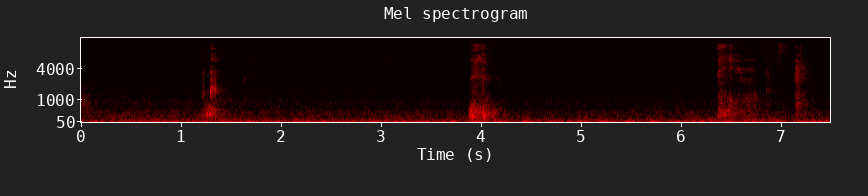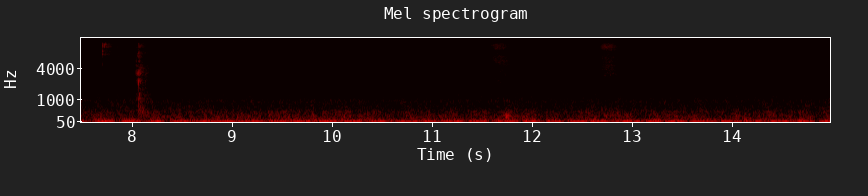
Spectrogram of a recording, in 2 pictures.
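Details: Cat with a few short, scattered hacking bursts, occasional recurring cough without vomiting; vet suspects an antibody reaction to vaccination; cat cough.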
